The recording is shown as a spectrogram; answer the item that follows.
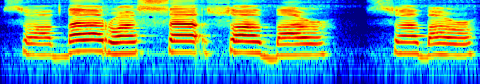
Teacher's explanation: صاد یہاں پہ صاد ہیوی اور را بھی موٹا ادا کیا جائے گا.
